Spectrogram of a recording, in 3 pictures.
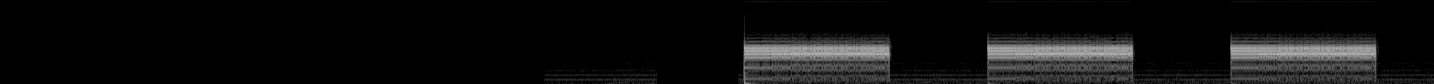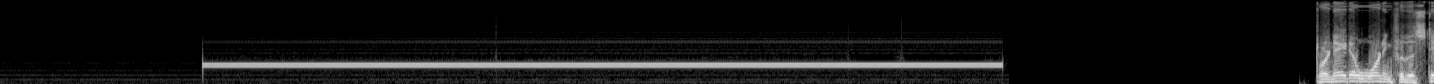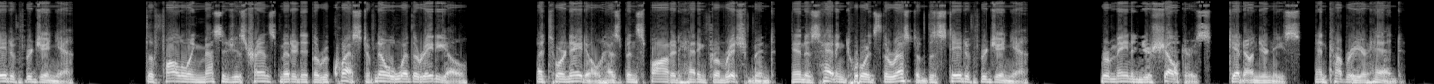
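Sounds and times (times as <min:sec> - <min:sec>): buzzy digital data bursts: 0:07.5 - 0:09.0, 0:09.9 - 0:11.4, 0:12.3 - 0:13.8
two-tone attention signal: 0:07.5 - 0:09.0, 0:09.9 - 0:11.4, 0:12.3 - 0:13.8.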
